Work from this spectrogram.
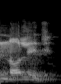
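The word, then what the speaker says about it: knowledge: इज a funny language लिखते हैं नॉलेज पढ़ते हैं नॉलेज के साइलेंट हो जाता है ना इंग्लिश इज अ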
